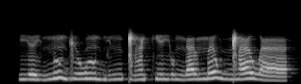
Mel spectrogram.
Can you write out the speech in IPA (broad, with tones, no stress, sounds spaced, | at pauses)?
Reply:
j e˨˩ j n ũ˧˥˧ ɡʲ u˧ w ũ˧ bʲ ũ˩˧ ŋ ɡ͡ǁ æ̃˧ kʲ e˧ j u˨˩ ŋ ɾ æ˧ l m ɛ˧˥˧ w ŋ͡ǁ æ˧˥˧ w æ˨˩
